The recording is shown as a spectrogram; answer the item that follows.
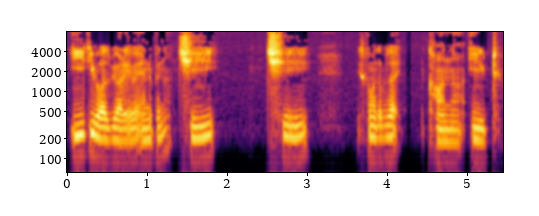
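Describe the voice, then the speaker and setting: एक पुरुष शिक्षक, पाकिस्तानी उर्दू लहजे में, जो शब्दों की ध्वनियाँ बार-बार दोहराकर धैर्य से अभ्यास करवाते हैं।. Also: male voice, lowish voice, fairly even intonation, measured pace, gravelly, a little mellow, no echo. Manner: repeats each sound many times, patient and drilling. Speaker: language teacher. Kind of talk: recorded language lecture over slides.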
